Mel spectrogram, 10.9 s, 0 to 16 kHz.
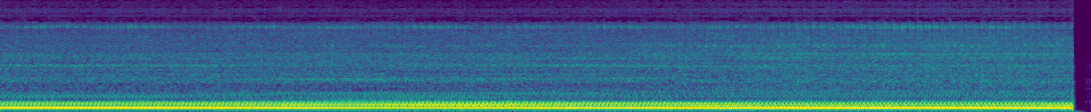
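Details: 1993 Mazda Miata 1.6L idling after replacing spark plugs: steady, even low idle with smooth unchanging beat, no misses or knocks; working properly.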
